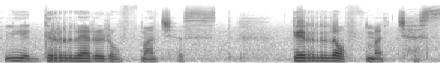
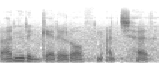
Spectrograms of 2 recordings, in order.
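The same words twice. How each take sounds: First: Louder, pushed repeat; emphatic. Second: Said in the usual way. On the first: Shown as a demonstration. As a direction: push the words out harder. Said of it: "repeats line louder". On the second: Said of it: "repeats line".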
